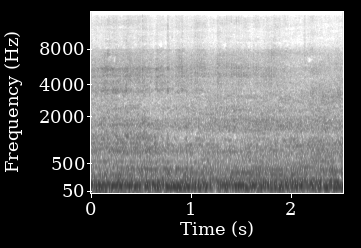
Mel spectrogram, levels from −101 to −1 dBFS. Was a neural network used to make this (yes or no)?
yes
